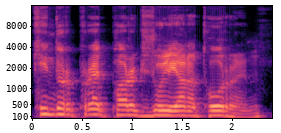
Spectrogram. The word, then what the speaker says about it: Kinderpretpark Julianatoren: One day I'm gonna be the first American person touring the Netherlands and visiting the children's theme park known as Kinderpretpark Julianatoren. That's the correct pronunciation.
